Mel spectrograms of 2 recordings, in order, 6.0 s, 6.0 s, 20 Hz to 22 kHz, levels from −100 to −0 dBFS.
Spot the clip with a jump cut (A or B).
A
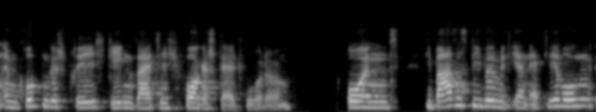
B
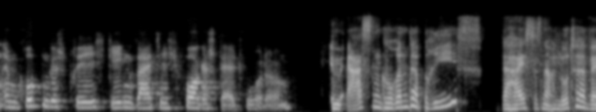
B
